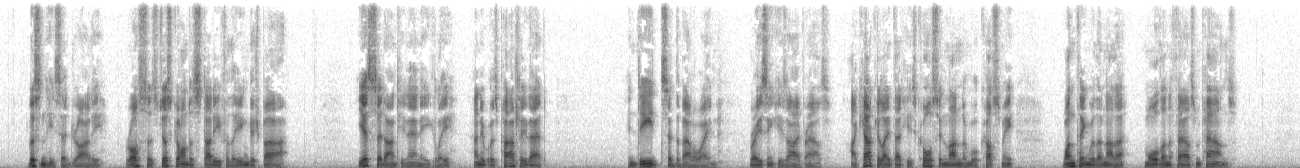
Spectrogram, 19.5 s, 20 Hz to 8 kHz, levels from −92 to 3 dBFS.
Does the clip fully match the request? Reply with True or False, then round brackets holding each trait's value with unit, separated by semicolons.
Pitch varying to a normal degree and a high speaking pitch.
False (4.8 semitones; 90 Hz)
